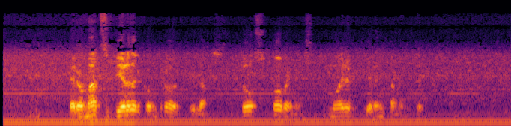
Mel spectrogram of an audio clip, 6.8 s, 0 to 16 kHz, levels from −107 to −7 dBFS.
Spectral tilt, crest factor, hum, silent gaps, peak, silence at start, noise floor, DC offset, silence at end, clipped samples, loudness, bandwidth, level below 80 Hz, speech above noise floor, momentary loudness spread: -5.5 dB/octave; 24 dB; 60 Hz at -45 dBFS; none; -4 dBFS; 0.05 s; -46 dBFS; under 0.1%; 0.55 s; under 0.1%; -24 LUFS; 11.5 kHz; -46 dBFS; 21 dB; 27 LU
